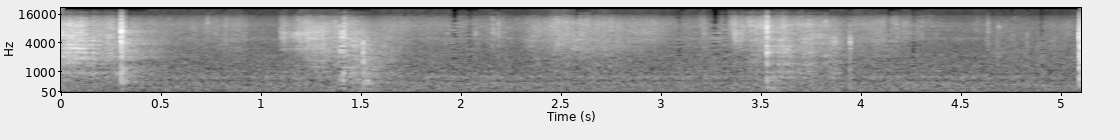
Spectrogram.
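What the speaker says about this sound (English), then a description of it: "just give this a stir and put it on your stove top on medium high" A spoon stirs low-sugar strawberry rhubarb jam in a pot on the stovetop, making a few close, irregular scrapes and clinks against the pot with quiet pauses between.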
